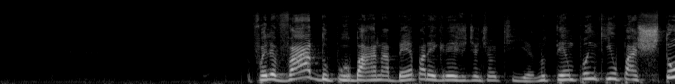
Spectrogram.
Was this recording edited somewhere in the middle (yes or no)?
no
